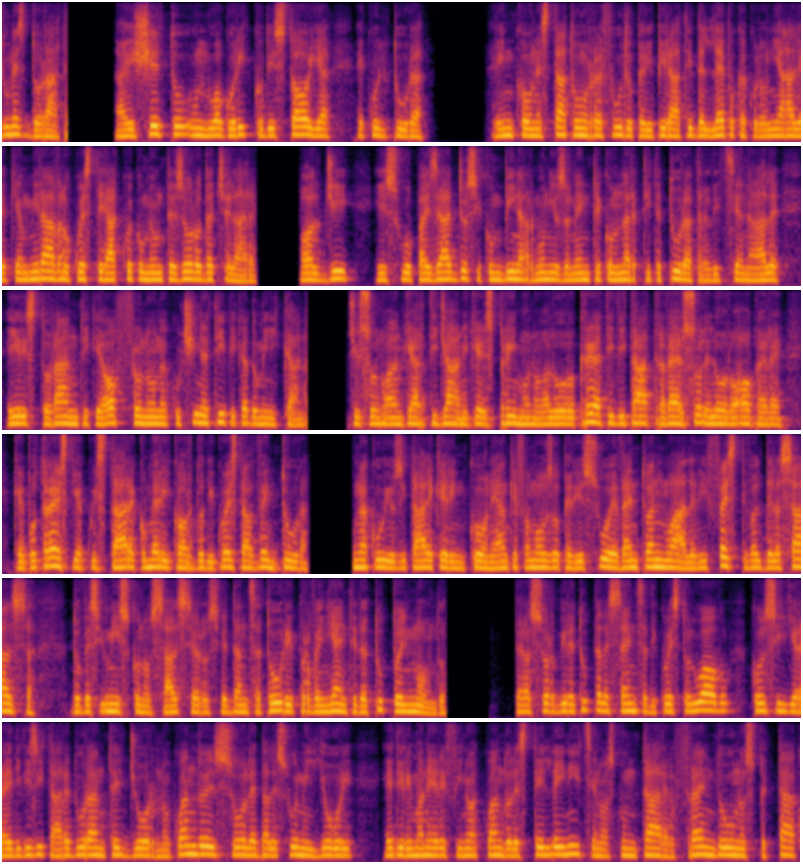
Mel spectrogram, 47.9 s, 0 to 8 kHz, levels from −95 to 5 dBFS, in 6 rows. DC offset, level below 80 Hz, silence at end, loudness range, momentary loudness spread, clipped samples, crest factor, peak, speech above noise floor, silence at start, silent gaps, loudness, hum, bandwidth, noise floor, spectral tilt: under 0.1%; -50 dBFS; 0 s; 2 LU; 6 LU; under 0.1%; 14 dB; 0 dBFS; 68 dB; 0 s; 0.88-1.09 s, 10.72-10.92 s, 19.24-19.44 s, 27.05-27.41 s, 36.58-36.78 s; -15 LUFS; none; 8 kHz; -82 dBFS; -6.5 dB/octave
